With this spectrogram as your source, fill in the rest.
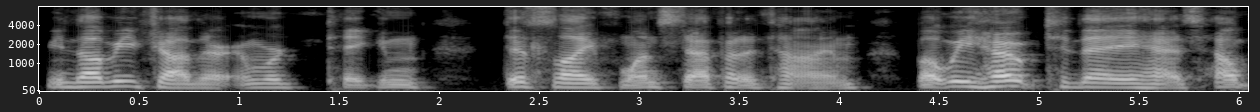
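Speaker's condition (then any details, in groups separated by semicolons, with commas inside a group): Cerebral palsy; from birth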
